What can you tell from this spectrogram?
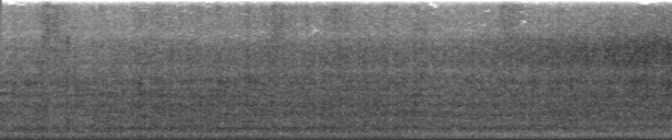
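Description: Heavy tarpaulin-covered cargo truck driving past close by, its engine and tyres a loud, steady low noise.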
